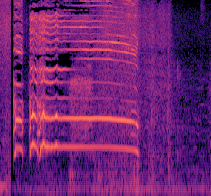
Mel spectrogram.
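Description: A rooster crowing once: a few short rising notes, then one long held note of about two seconds that cuts off abruptly.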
